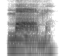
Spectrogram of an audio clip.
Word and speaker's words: ma'am: conventional formal address is your majesty and subsequently mom you know ma'am as in ham is not ma'am as in ham it's mom pronounced to rise with jam right not ma'am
